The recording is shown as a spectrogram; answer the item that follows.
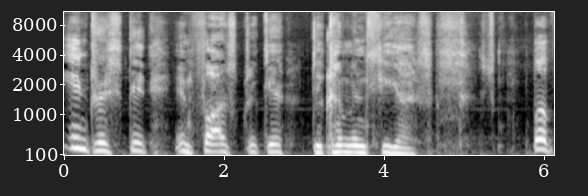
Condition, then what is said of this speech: Cerebral palsy. And I know I don't have a radio voice, but I have a face for radio.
